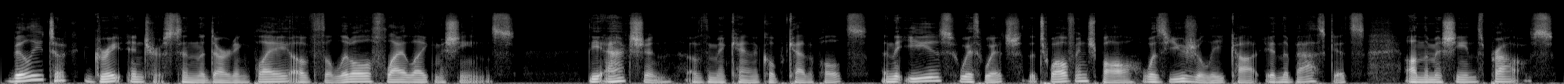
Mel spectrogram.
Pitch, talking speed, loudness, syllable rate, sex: 115 Hz, 145 wpm, -20 LUFS, 4.3 syllables/s, male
